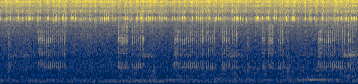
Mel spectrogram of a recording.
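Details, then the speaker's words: Obsbot Tail Air PTZ streaming camera recorded on its built-in mic about a foot away: faint high whirring bursts come and go in a quiet room as the lens hunts focus; audibly noisy autofocus motor. "And what I wanted to show you is that the autofocus is quite noisy. So let's see if we can replicate that."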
